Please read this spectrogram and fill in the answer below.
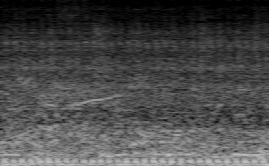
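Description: Motorcycle engine idling close by, a steady rapid low throb, with a crowd's voices in the background.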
